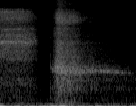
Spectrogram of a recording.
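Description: A single deep breath during a guided body-awareness meditation: a soft airy inhale swells for about a second, then trails off into a long, gentle exhale, with no talking over it.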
